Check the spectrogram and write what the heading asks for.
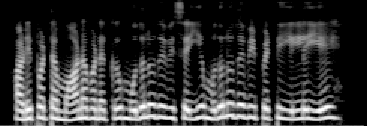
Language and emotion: Tamil, fearful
